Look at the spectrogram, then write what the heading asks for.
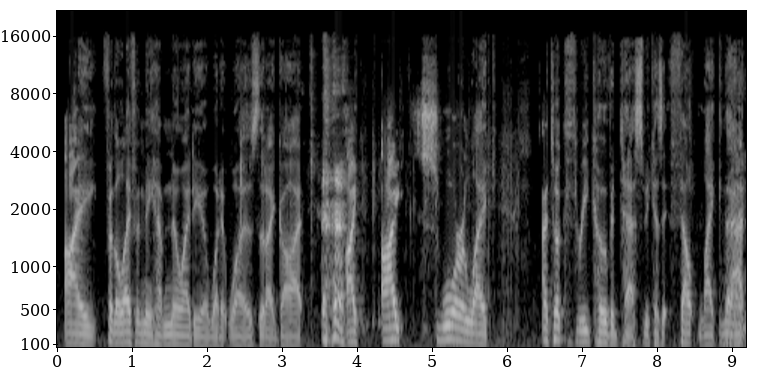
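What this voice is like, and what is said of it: Congested, sinus-affected voice. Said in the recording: “I'm sure you can hear it, because I know I can hear it in my voice. I still have a little bit of a sinus thing”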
